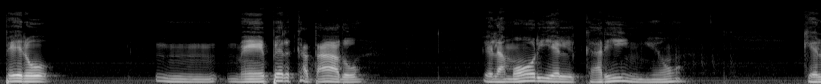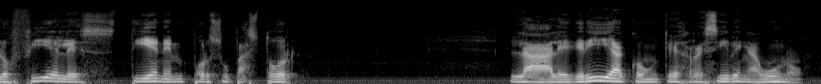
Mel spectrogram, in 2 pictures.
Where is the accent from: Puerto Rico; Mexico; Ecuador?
Puerto Rico; Aguada; also born or lived in Cruces; yo soy un jíbaro de Aguada, he nacido en el barrio Cruces, de una familia de 15 hermanos, católicos prácticos de toda la vida, desde nacimiento.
